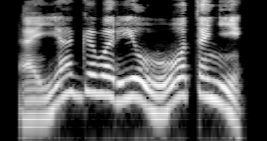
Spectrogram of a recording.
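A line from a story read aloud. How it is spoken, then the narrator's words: Drawling. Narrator (Russian): протянул другой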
